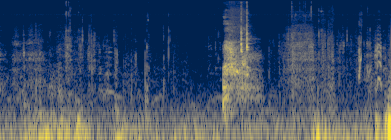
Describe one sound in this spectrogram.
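A fishing reel clicks as line is reeled in.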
